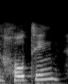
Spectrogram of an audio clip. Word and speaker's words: holding: Instead of holding, okay, give me an L in the middle of the word. So it's holding. Whole thing. With a D instead of ting, holding. Move your tongue back from your teeth. Holding. Okay. Holding. Okay. Yeah, you're almost there. But your L is sounding nice and clear. Okay, I can hear the L now, but we just need the D.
